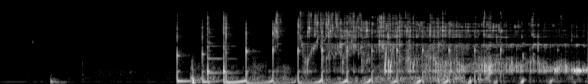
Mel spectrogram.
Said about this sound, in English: Go ahead, pour your next glass of wine.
